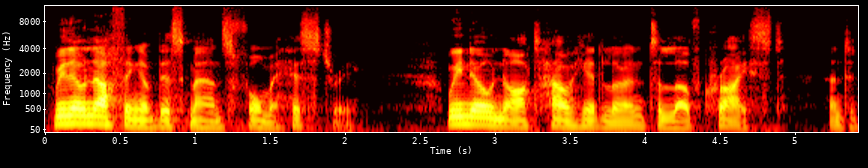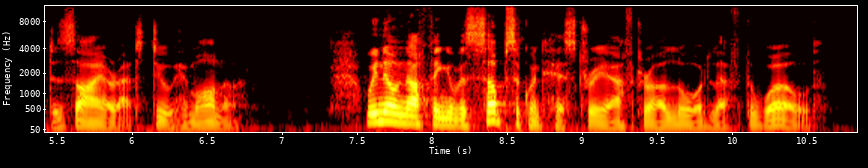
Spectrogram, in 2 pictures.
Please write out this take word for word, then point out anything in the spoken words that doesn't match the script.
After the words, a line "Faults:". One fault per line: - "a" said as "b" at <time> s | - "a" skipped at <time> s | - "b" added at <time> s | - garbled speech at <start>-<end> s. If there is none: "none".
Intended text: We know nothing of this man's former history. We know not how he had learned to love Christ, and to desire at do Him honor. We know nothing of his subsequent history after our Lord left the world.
We know nothing of this man's former history. We know not how he had learned to love Christ, and to desire at do Him honor. We know nothing of his subsequent history after our Lord left the world.
Faults:
none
